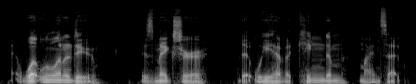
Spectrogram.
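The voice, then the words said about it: Strained, unwell-sounding voice. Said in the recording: “hopefully by then my voice is a little bit better.”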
